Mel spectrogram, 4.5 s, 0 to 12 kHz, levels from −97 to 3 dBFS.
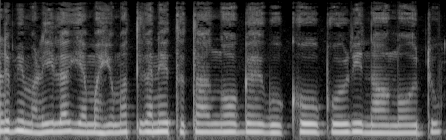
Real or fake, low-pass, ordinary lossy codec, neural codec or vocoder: fake; none; none; codec, 24 kHz, 0.9 kbps, WavTokenizer, medium speech release version 2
